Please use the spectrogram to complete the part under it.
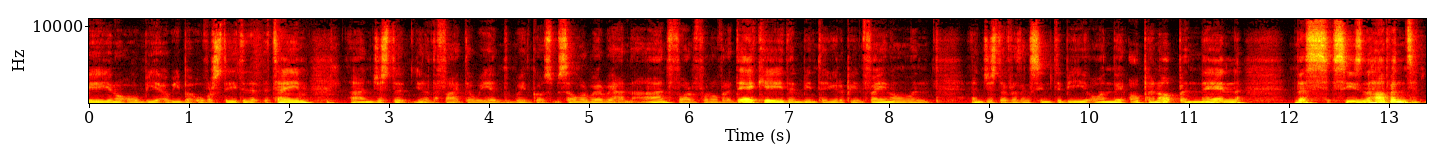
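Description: Scottish man, podcast host, mellow warm tone, rambling chatty delivery. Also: mid-range voice. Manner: chatty, rambling, frequent restarts. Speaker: supporters' association podcast host. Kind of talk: casual solo podcast update.

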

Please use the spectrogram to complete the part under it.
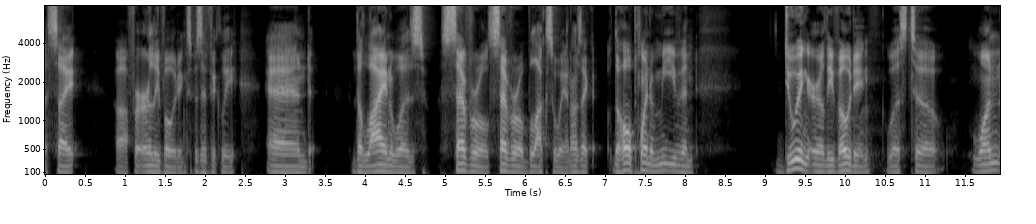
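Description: A young man hosting a solo podcast, rambling and joking in an animated, exasperated rant. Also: on the low side. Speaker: podcast host. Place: New York.

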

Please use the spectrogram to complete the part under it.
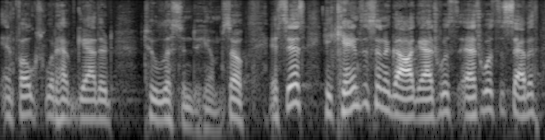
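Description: A male preacher giving an informal, conversational devotional on scripture in a halting way, his voice echoing through a church sanctuary like a cathedral. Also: medium pitch. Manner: conversational, halting with repeated words. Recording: echoey church sanctuary, long reverb.

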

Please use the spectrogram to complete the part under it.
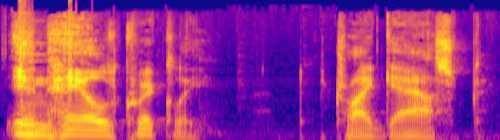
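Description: An older man with a very low voice talks slowly and deliberately, like a host reading his own script. The sound is close and dry, with no room around it. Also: a little mellow, dry recording. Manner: measured, deliberate teaching delivery. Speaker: writing podcast host. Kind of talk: scripted podcast talk.

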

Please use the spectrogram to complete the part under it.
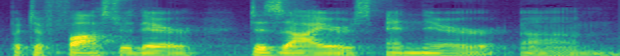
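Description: Teen-aged male guest, deep-ish voice, relaxed rambling chat, slight noise on the line. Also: a little slow, gravelly. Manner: relaxed, many fillers and restarts. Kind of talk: casual interview talk.

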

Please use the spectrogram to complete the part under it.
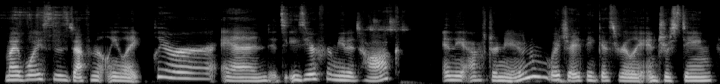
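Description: A woman in her thirties hosting a solo podcast from home early in the morning, her voice a bit raspy, chatty and thinking out loud with fillers. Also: mid-range voice, expressive, normal speed. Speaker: podcast host. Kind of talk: casual solo podcast talk.

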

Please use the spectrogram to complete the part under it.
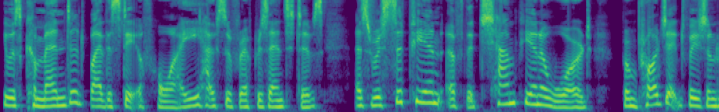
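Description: A woman's voice: on the low side, no room sound. Woman host doing an interview, chatty, dry close sound. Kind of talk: broadcast interview.

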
